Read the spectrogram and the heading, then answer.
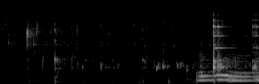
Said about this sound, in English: So I think it's just like a white wine. White wine. So I'm just going to give it a little pour here.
